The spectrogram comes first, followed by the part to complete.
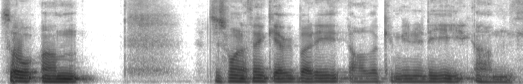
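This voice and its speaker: A soft-spoken man with a very deep, low pitch, a dark, mellow tone and monotone, flat intonation. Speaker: landscape architect, public commenter. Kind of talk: public comment at meeting. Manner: soft-spoken, hard to hear; hesitant, many fillers.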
